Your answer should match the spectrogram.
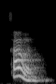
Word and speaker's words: Samhain: So, as with most Irish words, it does not get pronounced how it appears. So it's Samhain. – Yeah, because the MH often in Irish can have kind of a W sound. Usually it's either a V sound like in Neve, or a kind of W sound like in Samhain.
